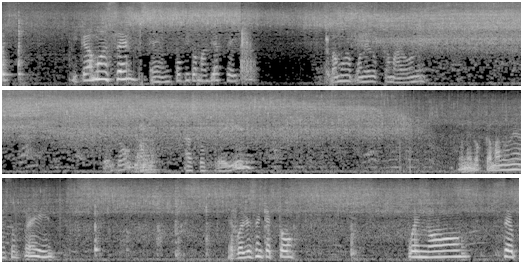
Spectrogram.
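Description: Food sizzles loudly in a hot frying pan.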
